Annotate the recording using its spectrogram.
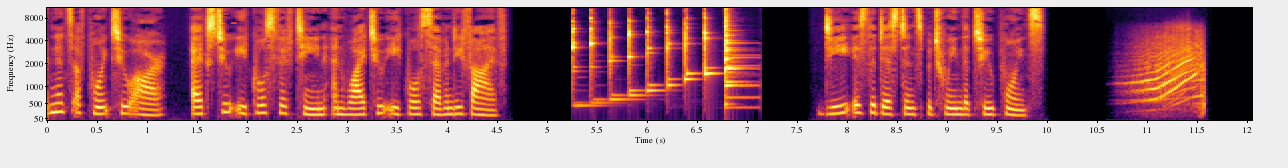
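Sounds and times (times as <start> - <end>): synthesized rising chime: 10.7 - 11.6.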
